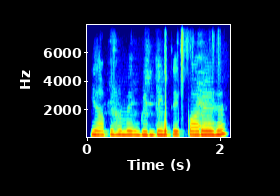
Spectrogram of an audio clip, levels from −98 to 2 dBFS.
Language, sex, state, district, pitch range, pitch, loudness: Hindi, female, Chhattisgarh, Bastar, 260-275 Hz, 270 Hz, -21 LUFS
